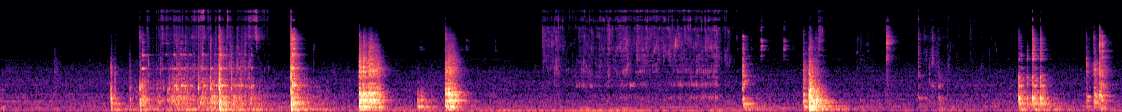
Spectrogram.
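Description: Stainless steel cooking pot being knocked and clanked several times, with short ringing after each hit, while raw minced meat is handled in it. Around the middle, water is poured into the pot onto the meat, making a steady splashing hiss for a few seconds.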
